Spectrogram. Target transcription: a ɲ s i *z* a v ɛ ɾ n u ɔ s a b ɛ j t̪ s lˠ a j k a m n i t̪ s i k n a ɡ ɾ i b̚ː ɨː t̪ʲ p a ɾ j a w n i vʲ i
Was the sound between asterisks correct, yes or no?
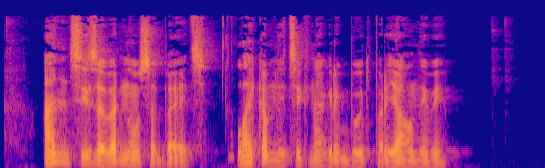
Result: yes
